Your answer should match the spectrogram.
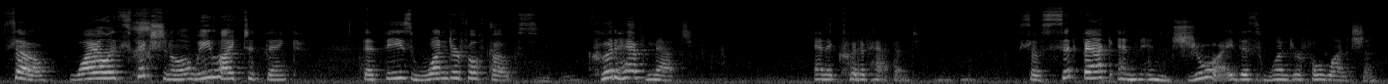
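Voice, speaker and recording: Higher-voiced woman hosting an event. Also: takes it slowly, rough recording. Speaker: event host introducing a performance. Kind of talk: live spoken introduction to an audience. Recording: live room with faint background noise.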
